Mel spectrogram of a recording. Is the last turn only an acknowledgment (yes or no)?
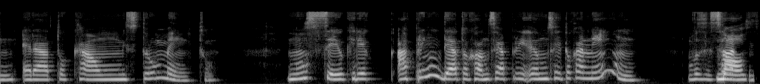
no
